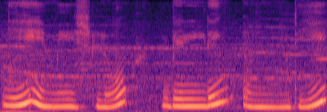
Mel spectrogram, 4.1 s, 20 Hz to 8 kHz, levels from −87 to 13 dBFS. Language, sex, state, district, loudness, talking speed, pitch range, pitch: Telugu, female, Andhra Pradesh, Sri Satya Sai, -15 LUFS, 75 wpm, 180-235 Hz, 195 Hz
